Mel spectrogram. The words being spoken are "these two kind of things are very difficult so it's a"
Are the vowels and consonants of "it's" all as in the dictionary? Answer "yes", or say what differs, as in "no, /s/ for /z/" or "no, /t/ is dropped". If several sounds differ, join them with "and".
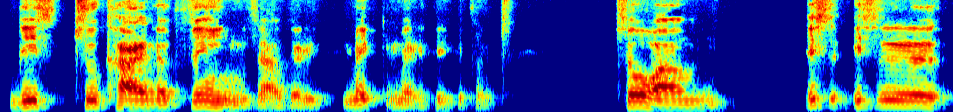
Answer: no, /s/ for /t/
